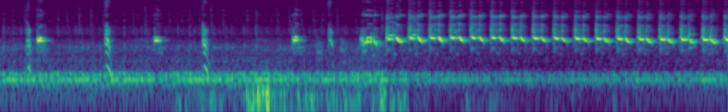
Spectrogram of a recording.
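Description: Grey francolin calling: a few scattered sharp notes at first, then about halfway a loud, fast run of high whistling notes, about five a second, that keeps going. A steady low hum runs underneath.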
